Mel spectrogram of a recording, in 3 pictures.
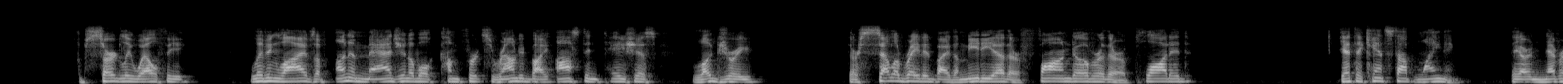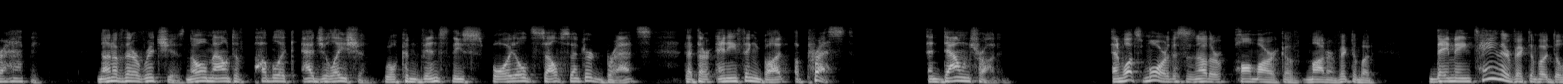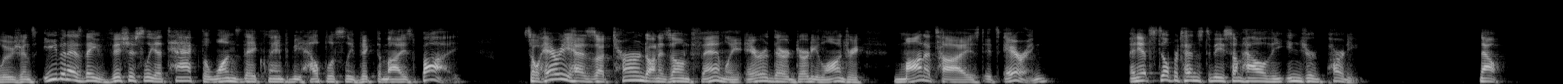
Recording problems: high frequencies cut off; noticeable; nothing above 5.5 kHz

